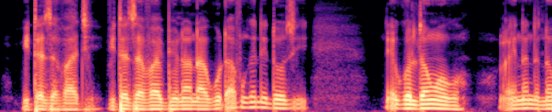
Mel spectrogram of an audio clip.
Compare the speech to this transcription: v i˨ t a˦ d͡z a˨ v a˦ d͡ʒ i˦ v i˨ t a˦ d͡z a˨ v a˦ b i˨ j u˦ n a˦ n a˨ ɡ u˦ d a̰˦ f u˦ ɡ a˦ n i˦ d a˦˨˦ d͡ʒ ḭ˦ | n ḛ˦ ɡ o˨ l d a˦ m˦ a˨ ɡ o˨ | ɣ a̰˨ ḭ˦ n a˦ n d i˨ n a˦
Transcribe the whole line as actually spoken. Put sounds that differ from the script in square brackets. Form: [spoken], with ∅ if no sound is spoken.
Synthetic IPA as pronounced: v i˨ t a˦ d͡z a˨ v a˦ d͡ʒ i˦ v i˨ t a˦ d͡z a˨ v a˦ b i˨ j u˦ n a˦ n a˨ ɡ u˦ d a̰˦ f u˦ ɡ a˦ n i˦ d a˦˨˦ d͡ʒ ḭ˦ | n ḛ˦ ɡ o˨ l d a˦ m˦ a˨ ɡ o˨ | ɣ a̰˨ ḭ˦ n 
